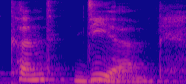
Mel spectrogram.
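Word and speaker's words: Kënnt dir: Let's finish now with kannst du, so can you, and the formal form is könnt dir. Now here again, listen to the pronunciation in spoken Luxembourgish.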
